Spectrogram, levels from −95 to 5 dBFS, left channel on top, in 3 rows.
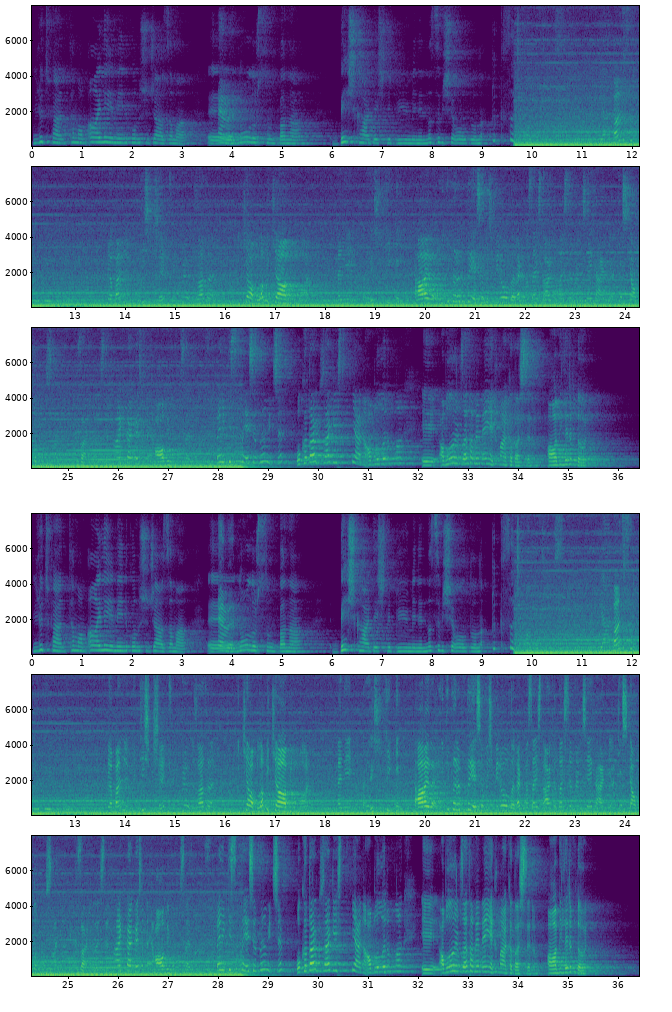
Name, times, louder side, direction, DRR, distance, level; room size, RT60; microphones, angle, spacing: voice 1, 0.0-3.1 3.5-5.4 6.0-10.8 11.3-13.1 18.7-19.7 27.9-28.8 35.2-35.4, right 3 dB, 45° right, 9 dB, 0.7 m, -38 dB
voice 2, 3.7-4.0 11.6-11.8 13.6-16.0 16.3-17.7 18.2-18.9 19.2-19.3 19.8-27.5 28.0-29.3 29.6-31.7 32.1-35.4, right 3 dB, 75° right, 7 dB, 1.7 m, -28 dB
Engine, 9.6-28.5, right 1 dB, 15° right, 0.8 m, -22 dB
sound 1, 22.0-27.2, equal, 10° left, 5.9 m, -31 dB
29.5 x 24.0 x 6.3 m, 2.3 s
head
